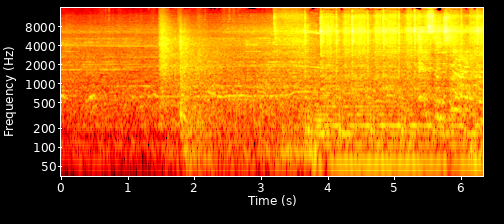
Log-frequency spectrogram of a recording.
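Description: BMX start sequence: a sharp clang about a second and a half in as the start gate drops, with a single steady electronic start tone held for about two seconds. Music with a beat comes in near the middle.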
